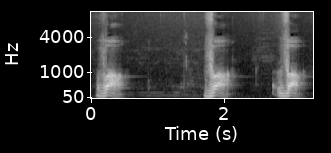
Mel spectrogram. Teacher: ವಾರ್ ಅಂತ ಹೇಳಲ್ಲ, R silent ಆಗಿರುತ್ತೆ. Either you have to say ವಾ ಆರ್ ವೋ.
